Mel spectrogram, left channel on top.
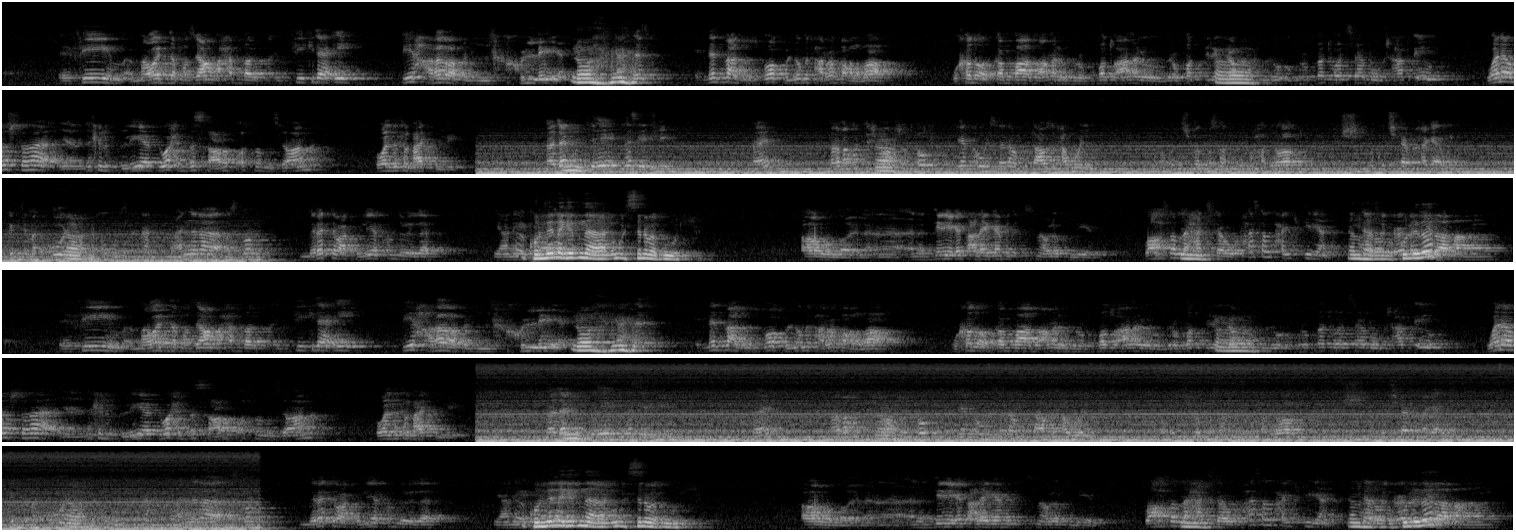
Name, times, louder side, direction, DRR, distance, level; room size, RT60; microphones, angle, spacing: voice 1, 0.6-3.5 4.0-5.6 6.1-6.4 7.0-8.8 9.5-14.3 14.8-18.2 18.9-19.7 20.6-21.8 22.6-22.8 23.4-26.0 26.6-29.6 30.2-32.9 33.2-34.5 35.2-36.3 38.2-41.2 41.7-45.1, left 2 dB, 60° left, 4 dB, 1.6 m, -31 dB
voice 2, 5.7-6.4 12.1-12.5 20.7-21.0 23.8-24.1 30.9-31.2 35.4-37.2 42.0-42.3 43.7-44.6, left 2 dB, 85° left, 7 dB, 0.9 m, -22 dB
sound 1, 19.9-32.8, right 3 dB, 90° right, 0.8 m, -26 dB
13.5 x 10.0 x 4.3 m, 0.71 s
head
